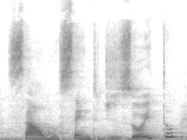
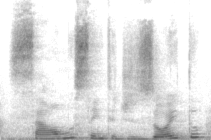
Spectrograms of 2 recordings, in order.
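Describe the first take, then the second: No difference in how they are said.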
